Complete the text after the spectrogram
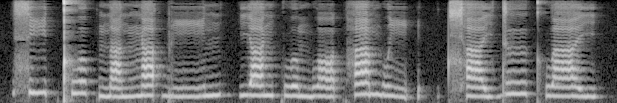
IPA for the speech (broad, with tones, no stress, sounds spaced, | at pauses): s iː˥˩ t̚ kʰ w o˥˩ k̚ n a˩˦ n ŋ a˦˥ ʔ b iː˩˦ n | j a˧ ŋ k w o˨˩ m w ɔː˨˩ t̚ h a˥˩ m w i˨˩ ʔ | t͡ɕʰ a˨˩ j d ɯː˥˩ kʰ w a˧ j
